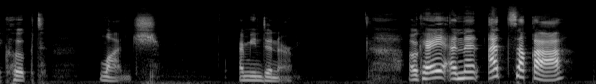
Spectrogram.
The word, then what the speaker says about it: at saka: Okay, and then at saka, technically it's spelled at saka, but when it's pronounced, remember the TS combination, it makes that ch sound.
